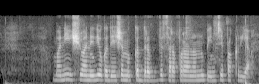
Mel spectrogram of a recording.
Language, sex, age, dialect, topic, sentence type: Telugu, female, 18-24, Telangana, banking, statement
